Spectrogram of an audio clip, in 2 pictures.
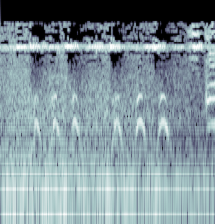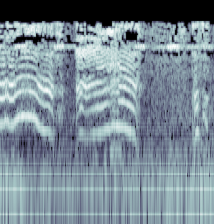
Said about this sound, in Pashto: ماشوم د زړا علت څه دی او اصل کیسه څه ده دا به په دې ډرامه کې واورو.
